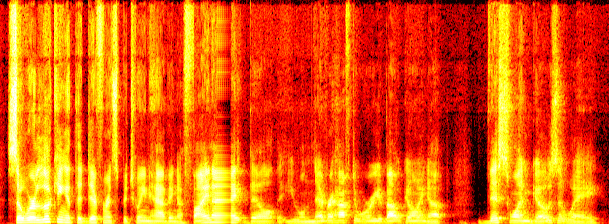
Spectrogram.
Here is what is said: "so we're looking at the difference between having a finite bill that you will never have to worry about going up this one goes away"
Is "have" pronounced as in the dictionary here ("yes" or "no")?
no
